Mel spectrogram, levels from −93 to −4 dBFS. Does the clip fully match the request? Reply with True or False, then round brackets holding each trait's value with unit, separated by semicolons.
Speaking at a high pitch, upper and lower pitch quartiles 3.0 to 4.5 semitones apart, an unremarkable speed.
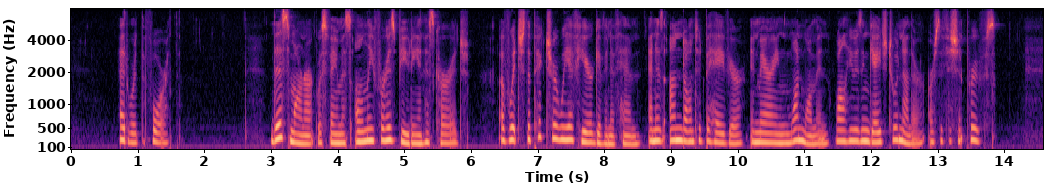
True (215 Hz; 4.2 semitones; 170 wpm)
